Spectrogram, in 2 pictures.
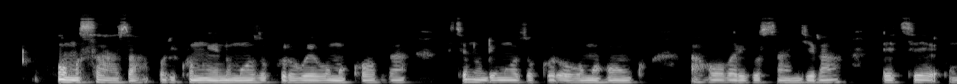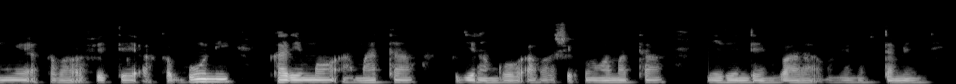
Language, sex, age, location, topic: Kinyarwanda, male, 18-24, Kigali, health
